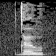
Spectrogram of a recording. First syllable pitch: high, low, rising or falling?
high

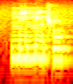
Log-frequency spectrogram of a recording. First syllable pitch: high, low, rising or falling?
high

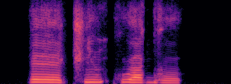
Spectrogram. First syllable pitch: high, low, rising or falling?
falling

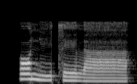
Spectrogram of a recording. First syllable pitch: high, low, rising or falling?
high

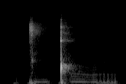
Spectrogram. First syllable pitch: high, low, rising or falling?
low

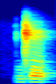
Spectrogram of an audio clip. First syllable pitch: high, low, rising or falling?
low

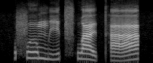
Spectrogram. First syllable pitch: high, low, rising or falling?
high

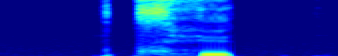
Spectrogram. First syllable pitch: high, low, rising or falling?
low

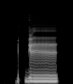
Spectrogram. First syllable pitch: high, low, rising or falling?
high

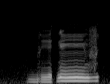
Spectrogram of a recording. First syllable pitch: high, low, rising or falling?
low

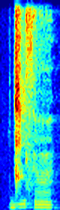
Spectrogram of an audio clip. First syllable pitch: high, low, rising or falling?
high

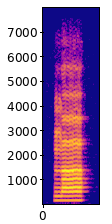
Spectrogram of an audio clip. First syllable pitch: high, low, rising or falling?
high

